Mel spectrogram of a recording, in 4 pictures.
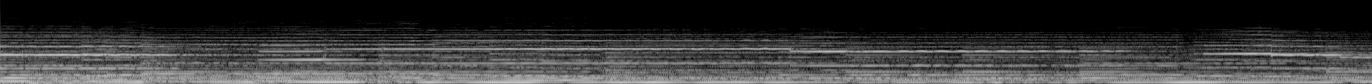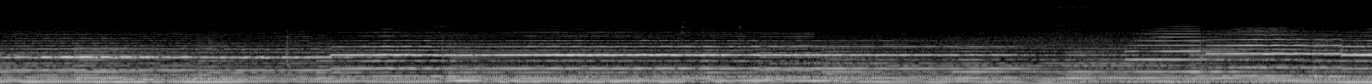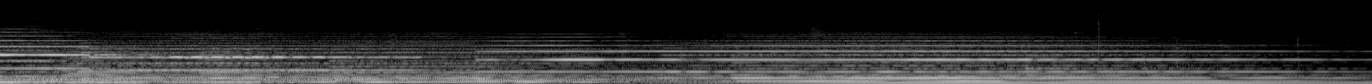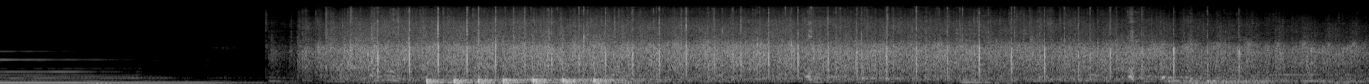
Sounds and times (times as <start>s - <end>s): Classical music: 0.0s - 54.8s
Inside, large room or hall: 0.0s - 54.8s
Orchestra: 0.0s - 54.8s.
